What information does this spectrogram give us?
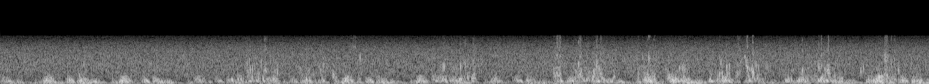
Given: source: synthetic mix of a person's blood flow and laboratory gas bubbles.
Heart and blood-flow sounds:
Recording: Doppler ultrasound of blood flow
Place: precordium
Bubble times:
2.27-2.81 s: bubbles
2.97-3.42 s: bubbles
3.47-3.66 s: bubbles
4.29-4.79 s: bubbles
5.50-5.68 s: bubbles
5.71-6.08 s: bubbles
6.12-6.17 s: bubbles
6.34-6.92 s: bubbles
7.05-7.69 s: bubbles
7.82-8.45 s: bubbles
8.56-9.02 s: bubbles
From the record:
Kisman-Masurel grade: 332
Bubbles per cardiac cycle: rolling drumbeat, 9 or more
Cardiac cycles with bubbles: 50 to 99%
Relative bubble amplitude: moderate (0.250 to 0.450)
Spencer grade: 3 (all of the cardiac periods contain showers or single bubble signals, but not dominating or overriding the cardiac motion signals)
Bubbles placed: anywhere in the cardiac cycle

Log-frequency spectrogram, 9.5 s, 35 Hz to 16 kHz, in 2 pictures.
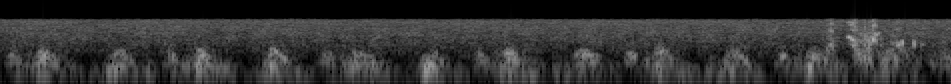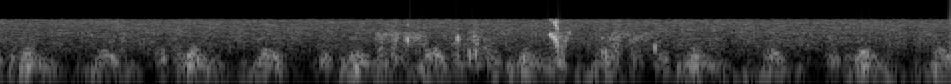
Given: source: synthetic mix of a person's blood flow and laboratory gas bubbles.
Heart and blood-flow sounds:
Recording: Doppler ultrasound of blood flow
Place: precordium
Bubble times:
4.11-4.85 s: bubbles
6.63-6.94 s: bubbles
7.01-7.24 s: bubbles
7.48-7.63 s: bubbles
7.75-8.08 s: bubbles
From the record:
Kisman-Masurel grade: 222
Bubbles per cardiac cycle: several, 3 to 8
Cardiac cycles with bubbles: 10 to 50%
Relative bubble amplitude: moderate (0.250 to 0.450)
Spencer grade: 2 (many but less than half of the cardiac periods contain bubble signals, singularly or in groups)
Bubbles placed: only in the low amplitude regions of the cardiac cycle

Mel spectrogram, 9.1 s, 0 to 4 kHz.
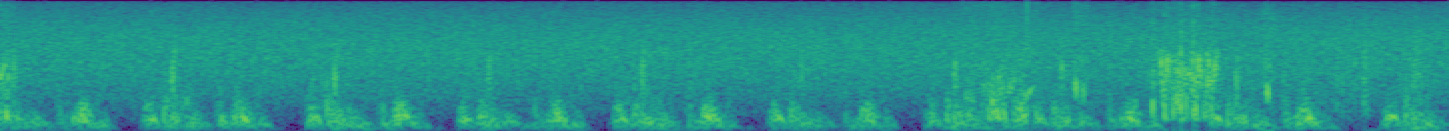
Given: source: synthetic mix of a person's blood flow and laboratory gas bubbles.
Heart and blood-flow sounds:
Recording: Doppler ultrasound of blood flow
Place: precordium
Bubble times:
0.00-0.10 s: bubbles
5.99-6.49 s: bubbles
6.68-6.80 s: bubbles
7.16-7.64 s: bubbles
7.88-7.96 s: bubbles
From the record:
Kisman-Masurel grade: 233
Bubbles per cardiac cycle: several, 3 to 8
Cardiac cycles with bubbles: 50 to 99%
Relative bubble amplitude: loud (0.450 to 0.775)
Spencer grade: 3 (all of the cardiac periods contain showers or single bubble signals, but not dominating or overriding the cardiac motion signals)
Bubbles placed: only in the low amplitude regions of the cardiac cycle

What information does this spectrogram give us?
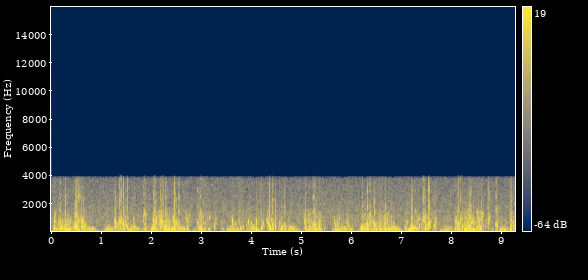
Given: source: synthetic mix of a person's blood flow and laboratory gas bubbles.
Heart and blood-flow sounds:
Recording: Doppler ultrasound of blood flow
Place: precordium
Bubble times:
0.01-0.73 s: bubbles
1.22-1.71 s: bubbles
1.82-1.95 s: bubbles
1.99-2.59 s: bubbles
2.67-2.79 s: bubbles
2.90-3.33 s: bubbles
3.58-4.04 s: bubbles
4.07-4.71 s: bubbles
5.01-5.49 s: bubbles
5.63-5.98 s: bubbles
6.01-6.04 s: bubbles
6.15-6.90 s: bubbles
7.04-7.73 s: bubbles
8.04-8.79 s: bubbles
8.87-8.96 s: bubbles
9.14-9.29 s: bubbles
From the record:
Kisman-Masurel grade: 444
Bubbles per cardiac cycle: continuous sound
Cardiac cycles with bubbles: 100%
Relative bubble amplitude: maximal (0.775 to 0.999)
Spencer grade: 4 (maximum detectable bubble signal sounding continuously throughout systole and diastole of every cardiac period, and overriding the amplitude of the normal cardiac signals)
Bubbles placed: anywhere in the cardiac cycle

